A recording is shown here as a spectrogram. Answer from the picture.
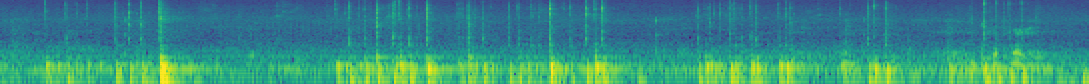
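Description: Faint typing on a computer keyboard: keystrokes entering terminal commands, with one louder key click about one and a half seconds in, then quick runs of keystrokes through the rest.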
